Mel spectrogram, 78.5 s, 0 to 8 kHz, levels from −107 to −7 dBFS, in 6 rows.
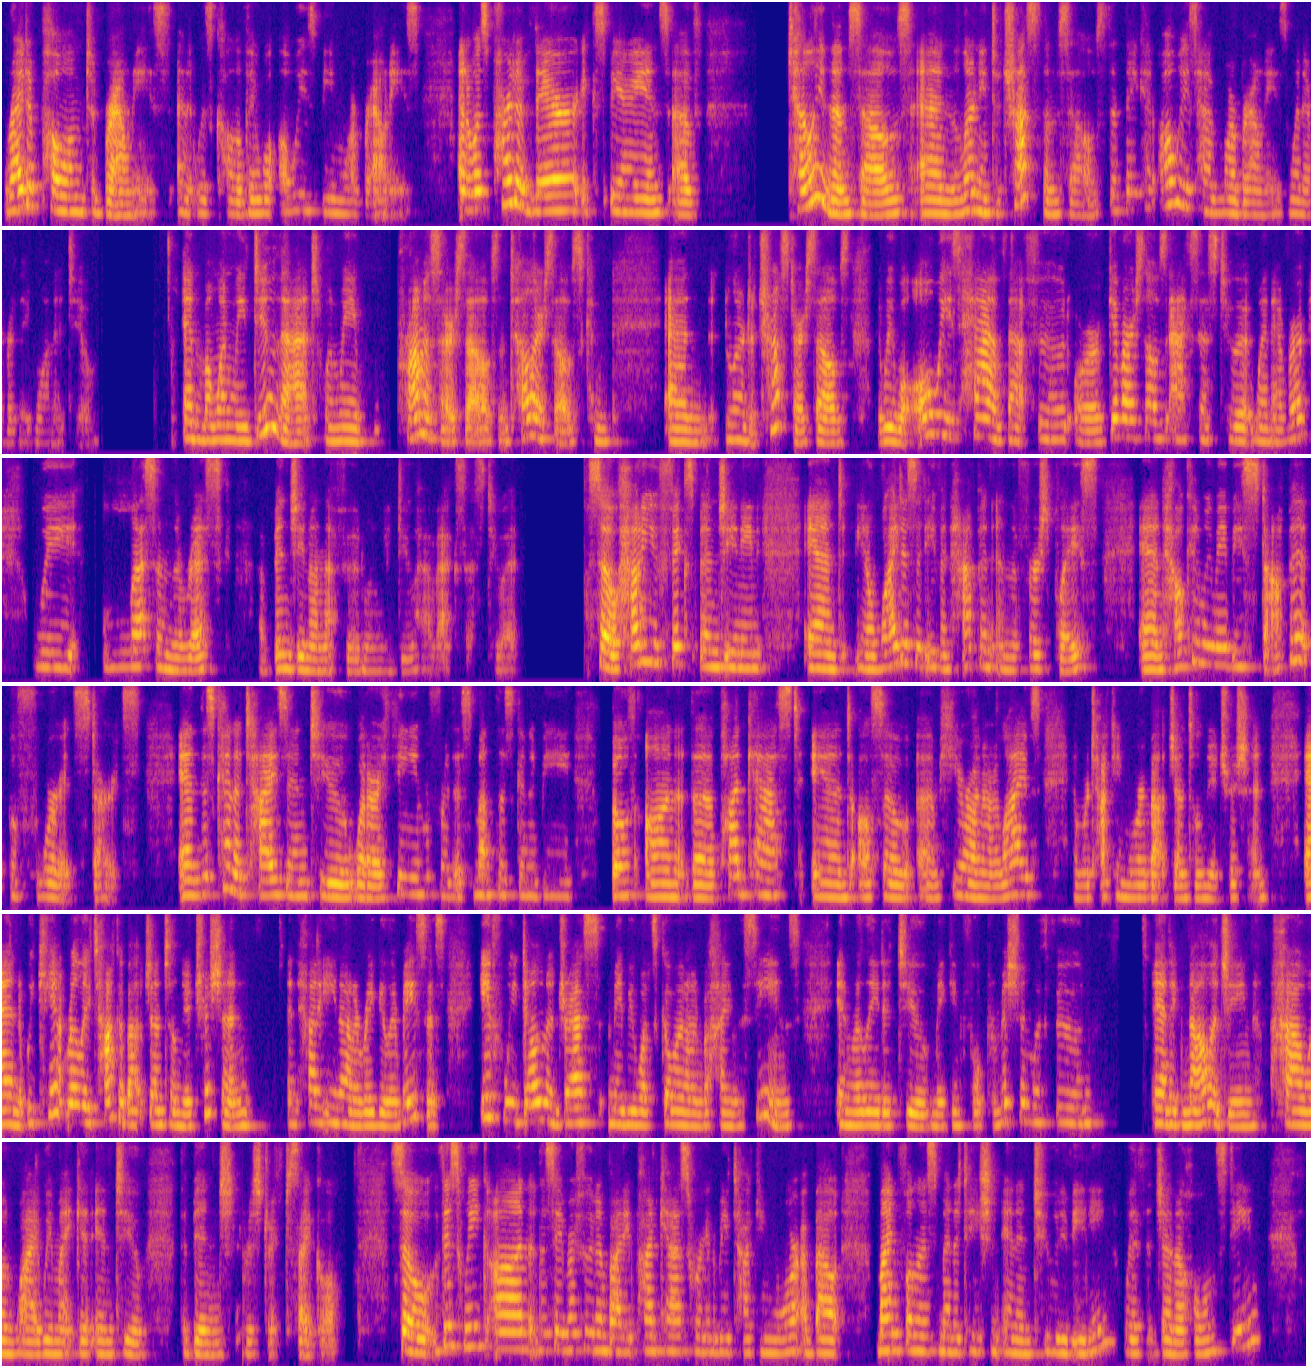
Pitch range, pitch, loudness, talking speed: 170-215 Hz, 185 Hz, -25 LUFS, 170 wpm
